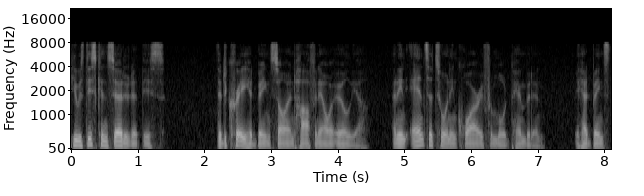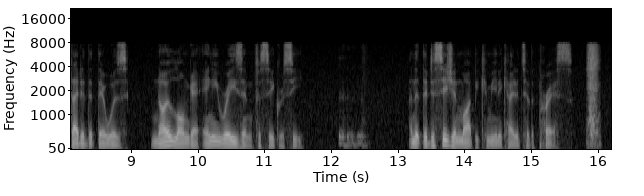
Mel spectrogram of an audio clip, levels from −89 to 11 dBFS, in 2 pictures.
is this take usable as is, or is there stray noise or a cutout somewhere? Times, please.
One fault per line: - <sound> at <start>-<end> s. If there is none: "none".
- laugh at 12.1-12.6 s
- sniff at 15.8-16.1 s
